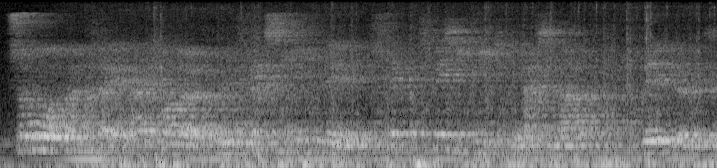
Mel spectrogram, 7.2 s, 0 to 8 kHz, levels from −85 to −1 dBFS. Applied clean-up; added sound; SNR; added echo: none; Engine; 4 dB; reverberation time 2.2 s.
